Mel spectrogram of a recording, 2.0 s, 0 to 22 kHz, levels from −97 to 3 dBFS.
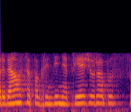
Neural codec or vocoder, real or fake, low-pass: vocoder, 22.05 kHz, 80 mel bands, WaveNeXt; fake; 3.6 kHz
